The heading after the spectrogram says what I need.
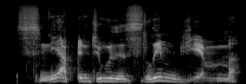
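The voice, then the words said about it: Macho Man Randy Savage impression. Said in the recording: “Macho Man. That was my impression.”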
